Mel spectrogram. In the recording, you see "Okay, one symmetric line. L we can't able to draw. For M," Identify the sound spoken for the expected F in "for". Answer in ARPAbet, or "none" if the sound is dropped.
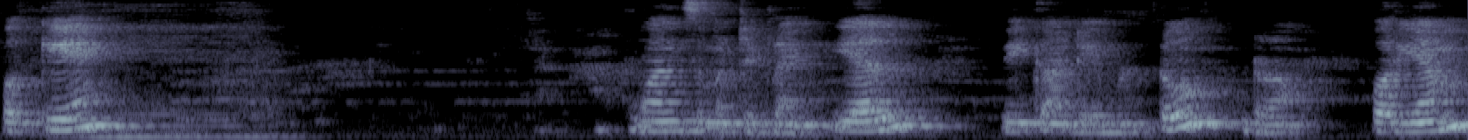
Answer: P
